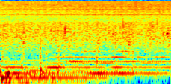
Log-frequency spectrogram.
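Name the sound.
rain in the video game Eastward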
